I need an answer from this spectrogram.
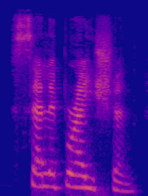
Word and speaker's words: celebration: Direction has that shun sound, but it's spelt with a T-I-O-N. The same with celebration.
